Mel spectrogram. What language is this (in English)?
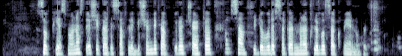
Georgian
